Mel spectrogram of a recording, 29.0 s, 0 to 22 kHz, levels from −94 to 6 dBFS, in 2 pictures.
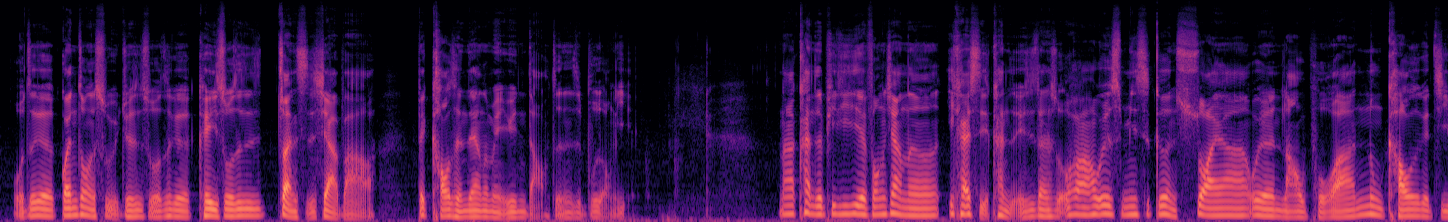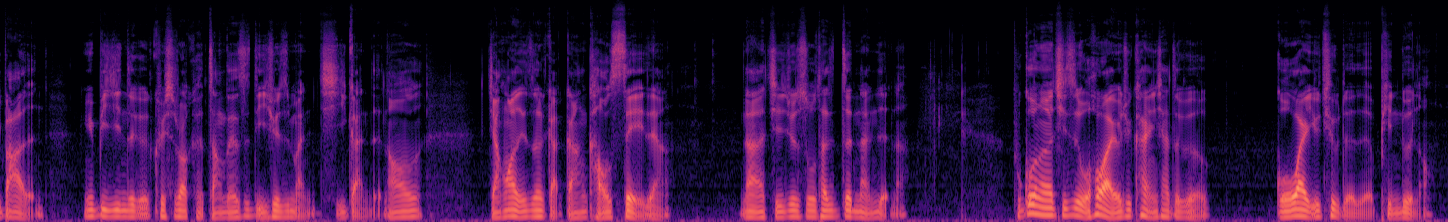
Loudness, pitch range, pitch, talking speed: -26 LUFS, 100-130 Hz, 110 Hz, 330 characters per minute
